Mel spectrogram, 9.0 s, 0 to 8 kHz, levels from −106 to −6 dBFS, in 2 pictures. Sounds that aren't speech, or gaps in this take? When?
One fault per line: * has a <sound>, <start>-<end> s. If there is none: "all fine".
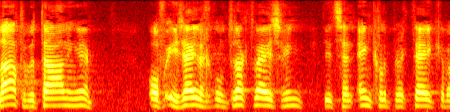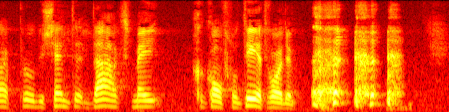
* has a cough, 7.6-8.6 s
